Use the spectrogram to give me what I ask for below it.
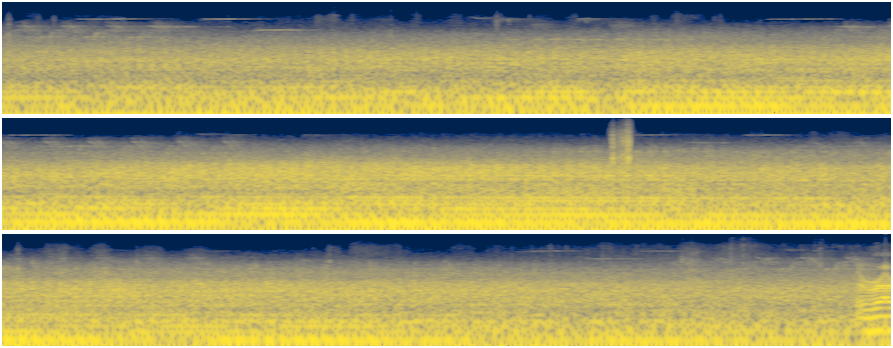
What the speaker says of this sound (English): so that's what you hear, the traffic going on the interstate.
